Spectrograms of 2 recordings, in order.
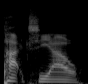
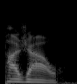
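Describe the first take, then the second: First: The middle consonant sounds like 'ks'. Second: The middle consonant sounds like 'zh'. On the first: The speaker calls it wrong. "It's not Paxiao" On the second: The speaker calls it right. "the X is like a, a zzz ... sound"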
